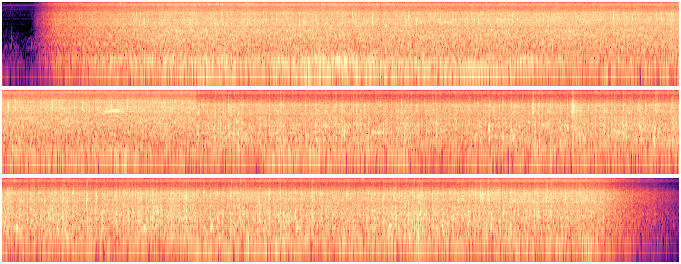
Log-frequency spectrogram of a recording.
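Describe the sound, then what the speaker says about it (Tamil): Heavy rain pours down during a thunderstorm, a dense, steady broadband wash of falling water that lasts throughout, fairly soft and far, with no voices. "இடி மின்னலுடன் கனமழை பெய்தது"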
